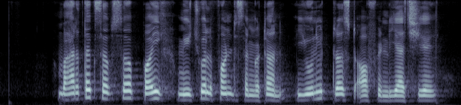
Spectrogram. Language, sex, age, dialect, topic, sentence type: Maithili, male, 25-30, Eastern / Thethi, banking, statement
